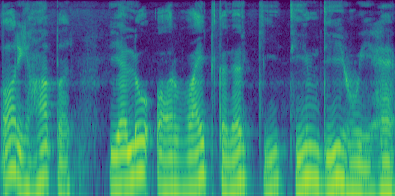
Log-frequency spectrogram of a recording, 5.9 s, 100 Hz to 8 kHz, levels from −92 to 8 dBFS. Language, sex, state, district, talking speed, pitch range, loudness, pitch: Hindi, male, Himachal Pradesh, Shimla, 120 wpm, 115-140 Hz, -16 LUFS, 125 Hz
